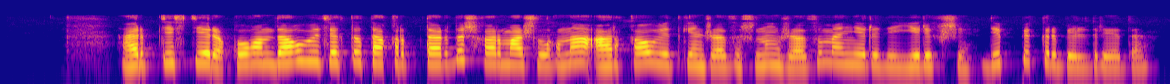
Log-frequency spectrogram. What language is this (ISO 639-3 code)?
kaz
